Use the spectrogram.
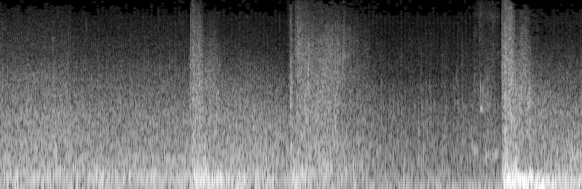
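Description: Tank cannon fire in World of Tanks: three heavy booms land about a second apart over a steady low battle rumble, with the last shot the loudest and closest.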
